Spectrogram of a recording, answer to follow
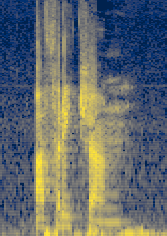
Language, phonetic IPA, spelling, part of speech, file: Czech, [ˈafrɪt͡ʃan], Afričan, noun, Cs-Afričan.ogg
- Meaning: African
